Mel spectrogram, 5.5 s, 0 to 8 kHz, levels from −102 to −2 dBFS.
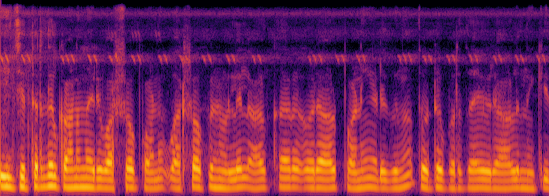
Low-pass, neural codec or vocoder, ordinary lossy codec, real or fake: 7.2 kHz; none; none; real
